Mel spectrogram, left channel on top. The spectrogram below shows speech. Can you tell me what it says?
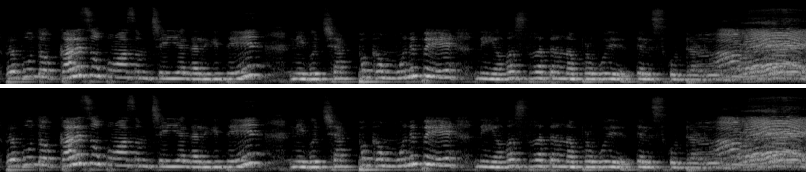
ప్రభుతో కలిసి ఉపవాసం చేయగలిగితే నీవు చెప్పక మునిపే నీ అవసరతను నా ప్రభు తెలుసుకుంటాడు.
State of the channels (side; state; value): both; identical; correlation 1.00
